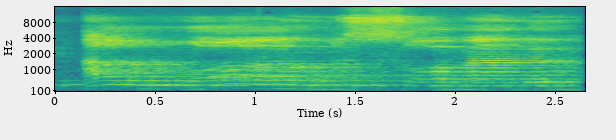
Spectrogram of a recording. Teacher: jadi qalqalah itu bunyinya e bukan a tapi e.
